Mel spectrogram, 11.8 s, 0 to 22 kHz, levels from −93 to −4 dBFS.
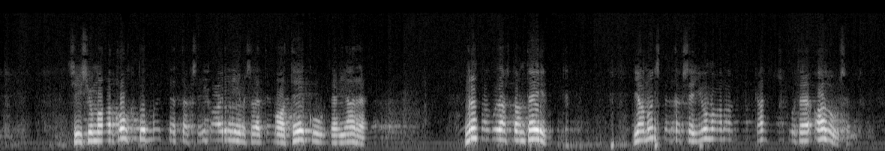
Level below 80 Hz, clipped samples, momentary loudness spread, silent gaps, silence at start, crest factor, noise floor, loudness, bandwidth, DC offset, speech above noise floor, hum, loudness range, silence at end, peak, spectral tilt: -64 dBFS; under 0.1%; 16 LU; none; 1 s; 20 dB; -61 dBFS; -24 LUFS; 7 kHz; under 0.1%; 38 dB; none; 5 LU; 0.45 s; -4 dBFS; -9 dB/octave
